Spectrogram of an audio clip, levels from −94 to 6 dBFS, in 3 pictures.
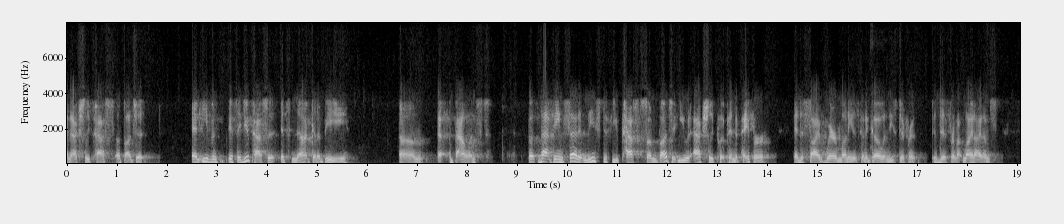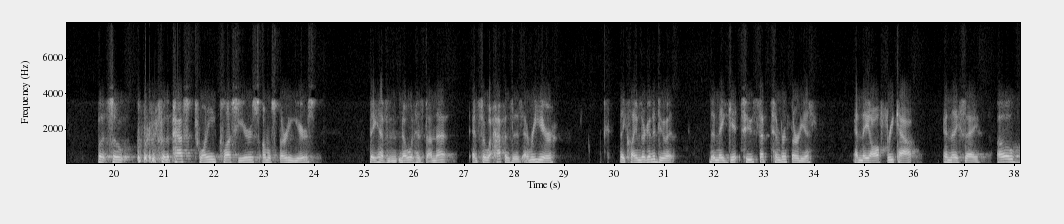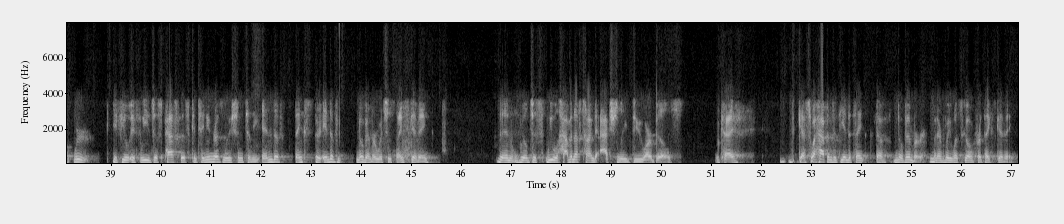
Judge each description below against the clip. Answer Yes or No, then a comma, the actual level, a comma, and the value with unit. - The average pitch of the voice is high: No, medium, 140 Hz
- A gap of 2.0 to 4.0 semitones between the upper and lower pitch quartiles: Yes, average, 3.2 semitones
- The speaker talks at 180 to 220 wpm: No, average, 155 wpm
